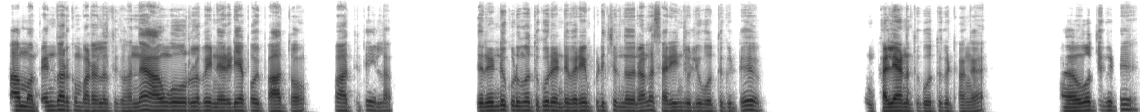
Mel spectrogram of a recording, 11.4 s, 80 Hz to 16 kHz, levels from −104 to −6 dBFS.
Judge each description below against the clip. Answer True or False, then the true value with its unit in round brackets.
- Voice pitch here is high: False (125 Hz)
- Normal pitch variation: False (2.1 semitones)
